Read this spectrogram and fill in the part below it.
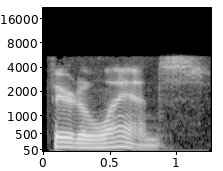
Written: fer-de-lance

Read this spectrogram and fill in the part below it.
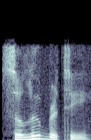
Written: salubrity

